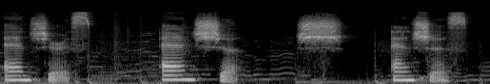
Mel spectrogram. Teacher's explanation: 这里的 sh 一定要注意好，嘴型是圆的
